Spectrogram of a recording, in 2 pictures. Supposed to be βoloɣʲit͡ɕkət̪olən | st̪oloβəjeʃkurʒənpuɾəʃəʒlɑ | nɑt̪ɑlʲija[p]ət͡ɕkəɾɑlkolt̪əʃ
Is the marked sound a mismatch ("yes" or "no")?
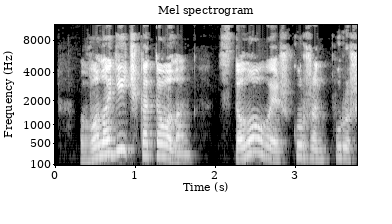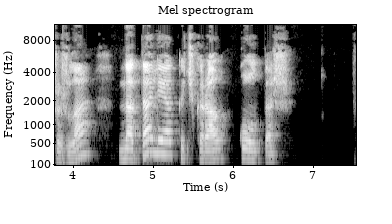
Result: yes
